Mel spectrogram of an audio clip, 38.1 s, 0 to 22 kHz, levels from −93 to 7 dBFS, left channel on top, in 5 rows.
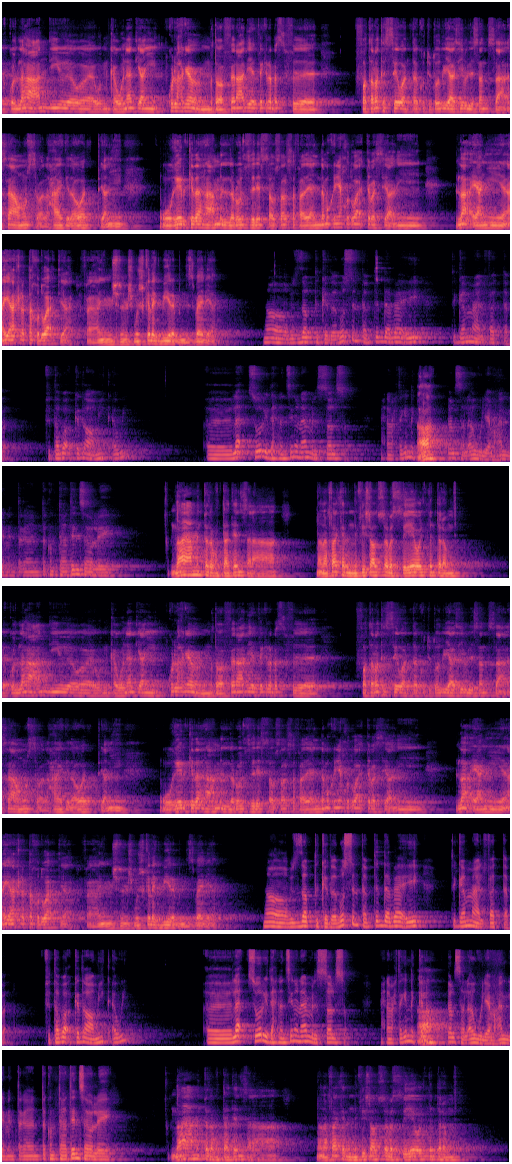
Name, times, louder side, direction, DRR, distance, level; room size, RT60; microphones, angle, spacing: voice 1, 0.0-4.7 5.3-9.6 10.0-14.1 14.4-18.5 29.1-29.3 33.0-34.6 35.2-37.3, left 4 dB, 45° left, 11 dB, 0.4 m, -23 dB
voice 2, 19.2-21.5 22.0-22.9 23.5-24.8 25.9-28.0 28.6-32.1, right 6 dB, 75° right, 13 dB, 0.4 m, -27 dB
11.0 x 5.8 x 3.7 m, 1.4 s
head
